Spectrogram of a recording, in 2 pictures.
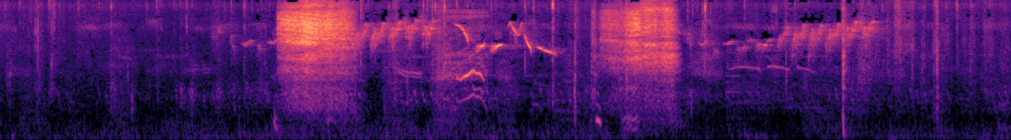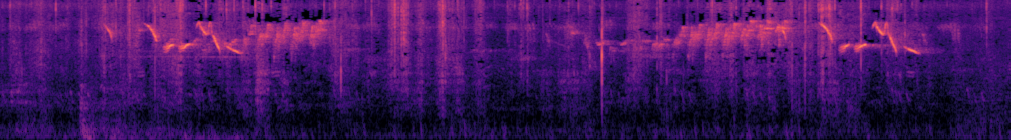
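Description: Songbirds calling, one phrase repeated about three times: a quick high trill followed by short falling whistles. Two short loud rustles about three and six seconds in, with small clicks and handling noises as chopped food is packed into a green bamboo tube.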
